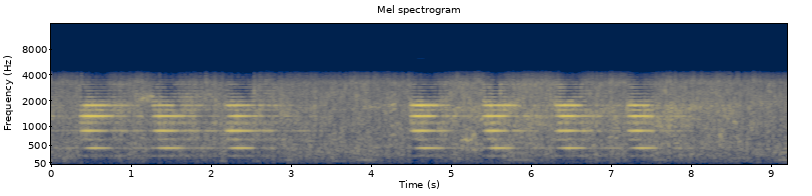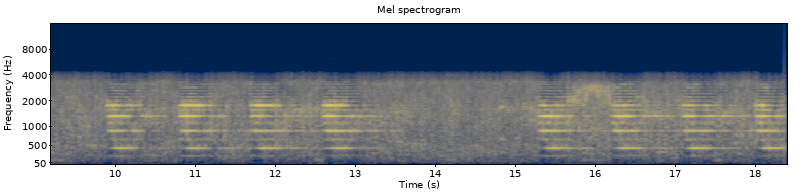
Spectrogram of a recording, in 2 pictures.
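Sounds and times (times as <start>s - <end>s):
siren: 0.3s - 3.3s, 4.4s - 8.0s, 9.9s - 13.6s, 15.4s - 18.3s.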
